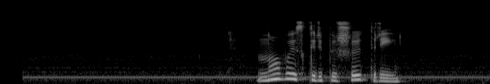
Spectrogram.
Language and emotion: Russian, neutral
